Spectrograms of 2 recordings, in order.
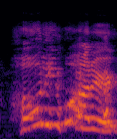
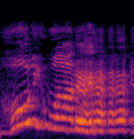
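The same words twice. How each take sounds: First: Loud, slow and higher yell. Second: Louder, slow, laughing through the words. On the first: Face to the wall, yelling at the cops, loud. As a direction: shout it with the jug held up. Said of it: "I just kept yelling". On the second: Retelling answering the cops at church, laughing slowly. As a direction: crack up as you say it. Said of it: "He's like". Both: Retold or imitated.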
